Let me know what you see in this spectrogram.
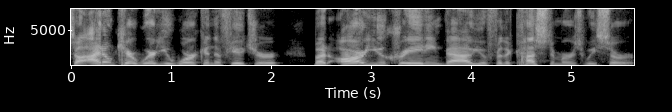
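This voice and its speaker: Over a quiet background, a man with an American accent and a fairly high pitch speaks at a moderate pace with very wide pitch swings. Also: dry, close sound with no echo. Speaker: HR professor and consultant. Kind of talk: podcast interview.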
